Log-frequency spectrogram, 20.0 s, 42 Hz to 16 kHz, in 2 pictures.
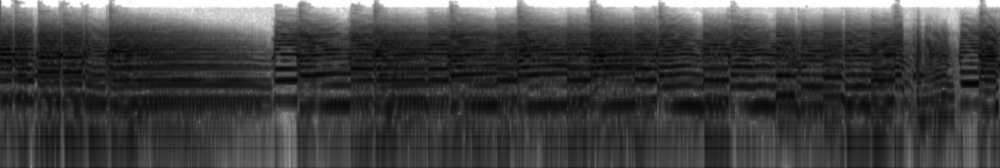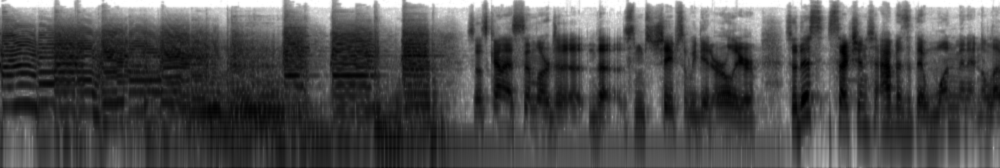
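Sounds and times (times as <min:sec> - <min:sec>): electric guitar playing blues lead: 0:00.0 - 0:14.7.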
